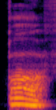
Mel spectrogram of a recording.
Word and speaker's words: Qaf: The next letter is Qaf, Qaf, Qaf.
